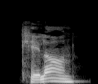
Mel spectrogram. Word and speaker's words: kælderen: With this in mind, try to read number 9, where the D is also silent. – Kælderen.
